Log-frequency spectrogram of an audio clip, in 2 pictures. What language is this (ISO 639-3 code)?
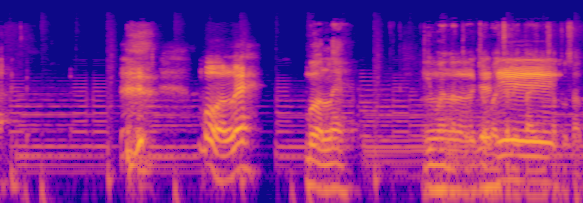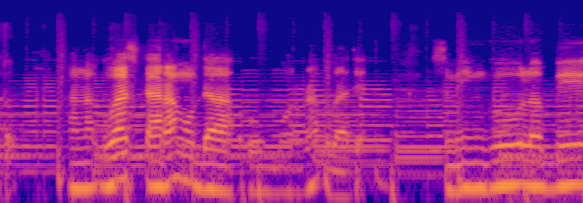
ind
